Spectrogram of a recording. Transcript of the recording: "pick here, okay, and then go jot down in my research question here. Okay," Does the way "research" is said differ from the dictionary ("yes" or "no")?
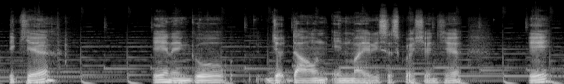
yes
